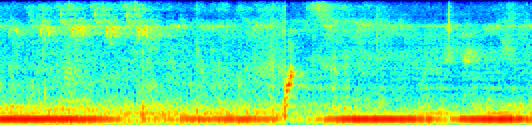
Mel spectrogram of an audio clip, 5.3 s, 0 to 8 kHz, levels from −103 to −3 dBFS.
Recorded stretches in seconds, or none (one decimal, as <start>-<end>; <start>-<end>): 0.0-2.8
